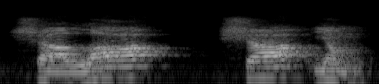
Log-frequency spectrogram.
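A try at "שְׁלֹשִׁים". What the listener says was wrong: Put it together. Shalashim.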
